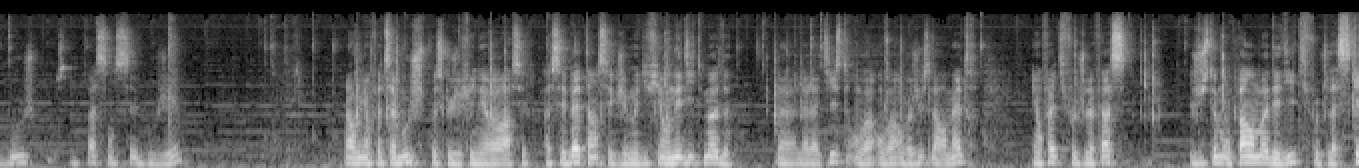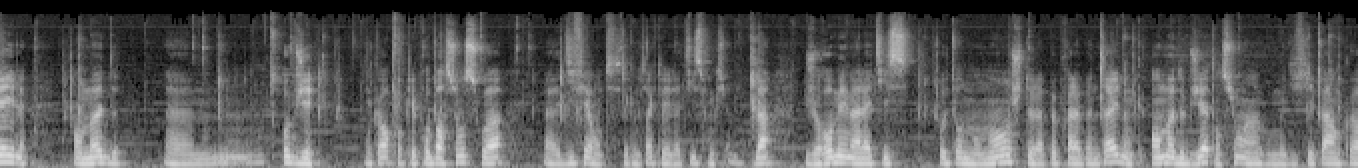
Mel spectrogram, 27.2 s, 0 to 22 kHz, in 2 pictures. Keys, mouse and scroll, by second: 3.3 right click, 3.7-8.3 middle drag, 4.1 Tab, 5.1-5.5 scroll up 1, 5.5 Tab, 5.8 scroll down 1, 6.4 Tab, 7.0 g, 8.3 Tab, 8.8 x, 10.4 shift+a, 11.1 s, 11.8 click, 12.0 s, 13.4 click, 14.1 KP_3, 14.8 s, 16.2 click, 16.3 g, 17.0 click, 19.8 s, 20.3 click, 20.4 g, 21.7 KP_7, 23.3 s, 24.4 click, 25.2 g.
